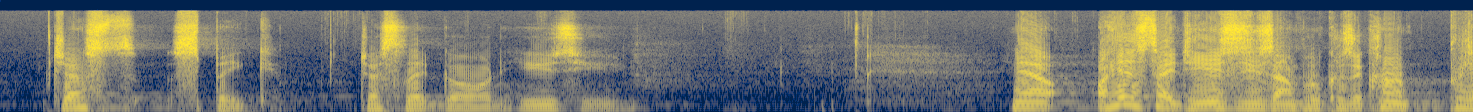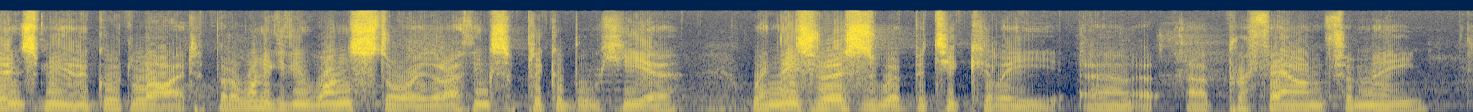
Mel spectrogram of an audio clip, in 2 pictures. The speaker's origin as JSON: {"language": "English", "town": "Adelaide", "region": "South Australia", "country": "Australia", "said": "I'm from Adelaide and I don't think I'm that polite."}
